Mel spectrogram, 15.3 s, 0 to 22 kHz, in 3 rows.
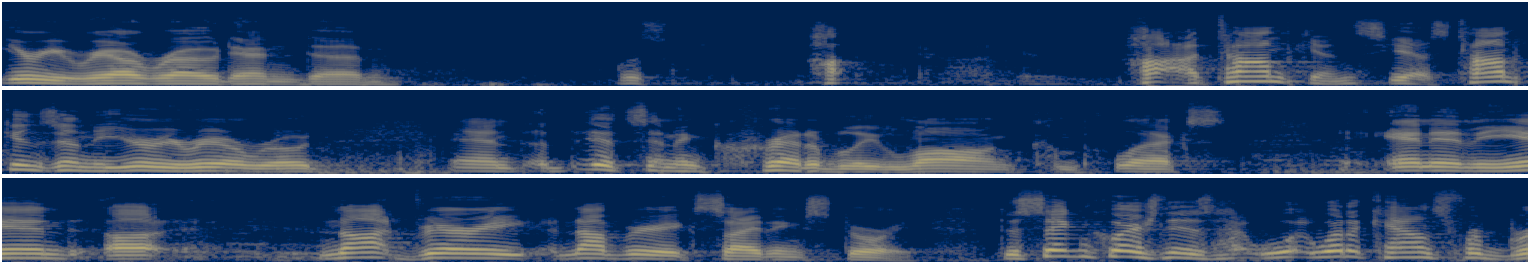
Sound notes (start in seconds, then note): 10.3 audience laughs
